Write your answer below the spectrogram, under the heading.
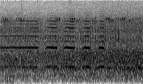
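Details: Honey bee queen, probably newly emerged, piping to let her hive know, with swarm cells present; thin, tonal toots rich in overtones, broken into short pulses of about a third of a second, over a steady hissing hive hum.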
